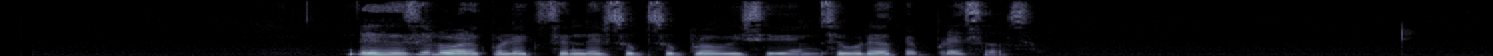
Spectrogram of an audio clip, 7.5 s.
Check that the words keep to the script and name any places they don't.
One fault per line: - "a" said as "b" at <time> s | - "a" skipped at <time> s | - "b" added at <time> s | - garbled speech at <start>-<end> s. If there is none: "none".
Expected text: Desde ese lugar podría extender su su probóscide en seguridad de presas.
none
